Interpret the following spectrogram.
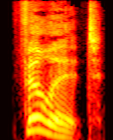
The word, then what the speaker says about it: fillet: Keep fill strong and it light. Fill. It. Fillet.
